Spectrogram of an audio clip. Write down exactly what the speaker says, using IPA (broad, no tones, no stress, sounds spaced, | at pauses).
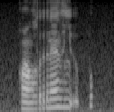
q õ ʁ r ɛ̃ z lʲ o̰ p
